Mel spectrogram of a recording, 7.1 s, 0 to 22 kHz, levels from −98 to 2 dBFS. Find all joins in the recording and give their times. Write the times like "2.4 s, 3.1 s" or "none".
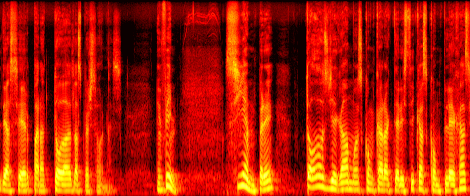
2.3 s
